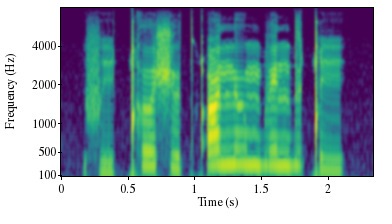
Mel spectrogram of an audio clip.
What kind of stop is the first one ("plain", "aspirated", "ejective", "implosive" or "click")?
click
